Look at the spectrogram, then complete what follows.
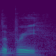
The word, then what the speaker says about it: debris: Best thing you can do is keep it clean and free of debris. Why do we pronounce debris like that? Why isn't it debris?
